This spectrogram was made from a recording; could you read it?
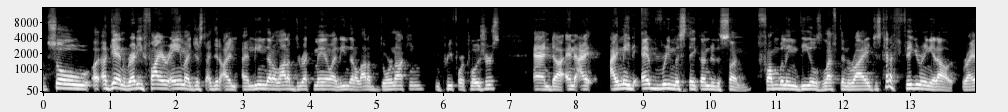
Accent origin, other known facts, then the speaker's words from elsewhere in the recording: Miami, Florida, United States; born and raised in Miami, my parents are from Cuba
